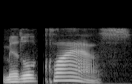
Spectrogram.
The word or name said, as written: middle-class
